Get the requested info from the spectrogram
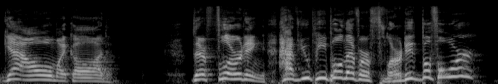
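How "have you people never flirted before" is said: ordinary delivery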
